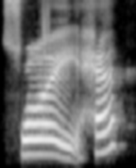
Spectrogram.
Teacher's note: ह वस्ते हलक से, जबर को ज्यादा नहीं खींचना, सोई ह, तनवीन के बाद यमनु में से वाओ, तो यहाँ पर इदगाम माल गुन्ना, वा, अलिफ हरफ मद्दा है क्योंकि इससे पहले ज़बर है और आगे तशदीद या जज़म में से कुछ नहीं है, तो यहाँ पर यह अलिफ हरफ मद्दा है।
